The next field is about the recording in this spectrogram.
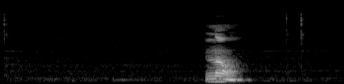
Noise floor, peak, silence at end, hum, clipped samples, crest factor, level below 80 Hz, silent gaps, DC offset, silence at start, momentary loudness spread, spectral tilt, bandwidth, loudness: -63 dBFS; -8 dBFS; 1 s; none; under 0.1%; 22 dB; -80 dBFS; none; under 0.1%; 2.05 s; 27 LU; -5 dB/octave; 11.5 kHz; -24 LUFS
